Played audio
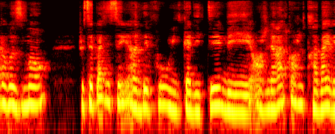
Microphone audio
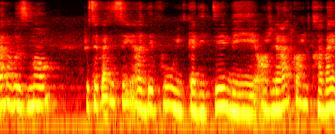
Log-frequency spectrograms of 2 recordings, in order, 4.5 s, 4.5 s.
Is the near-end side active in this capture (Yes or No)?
No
